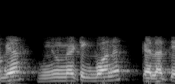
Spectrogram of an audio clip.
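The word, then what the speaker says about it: pneumatic: इसकी स्पेलिंग में पी आता है, जो साइलेंट रहता है यानी क्या हो गया, न्यूमेटिक बोन कहलाती है, यानी न्यूमेटिक अस्थि इसको कहा जाता है।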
